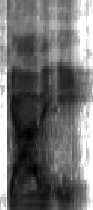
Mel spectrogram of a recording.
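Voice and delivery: gotta eat in a mock tough-guy voice; gruff put-on voice. Shown as a demonstration. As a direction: growl it like a hungry mobster type. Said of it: "second take, timbre changes".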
